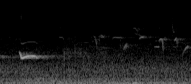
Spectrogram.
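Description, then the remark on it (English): A single short, pure whistled toot of a Scops owl rings out clearly among holm oak trees, with a robin singing and other softer high twittering birdsong scattered behind it over a faint outdoor hiss. “Those tooting sounds that you hear, along with the robin that's singing away.”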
